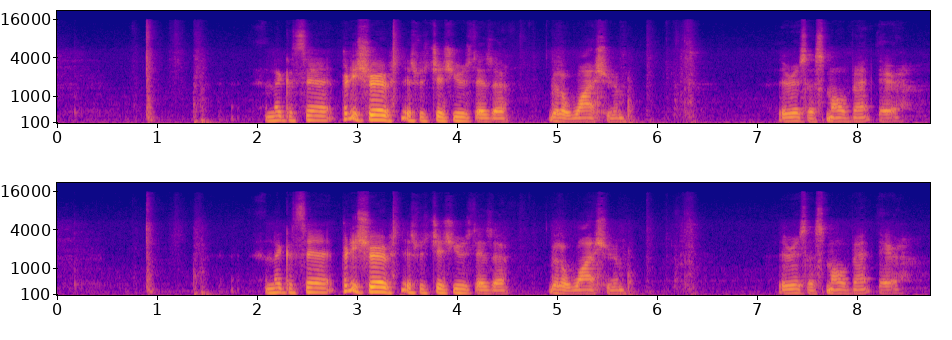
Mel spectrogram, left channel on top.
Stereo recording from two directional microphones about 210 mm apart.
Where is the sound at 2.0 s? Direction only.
15° right (ahead or behind).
